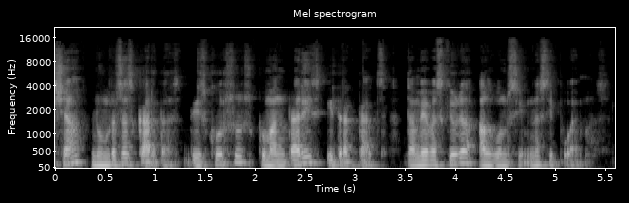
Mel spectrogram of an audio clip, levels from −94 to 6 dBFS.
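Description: At 2.84 to 2.86 s the speech briefly jumps forward, the sign of compressed frames skipped. A chunk of the encoded stream never reached the output, and the short skip fits a single 10 ms frame lost. On a waveform the envelope shows a small discontinuity there; a spectrogram shows a thin vertical smudge where harmonics break and resume.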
